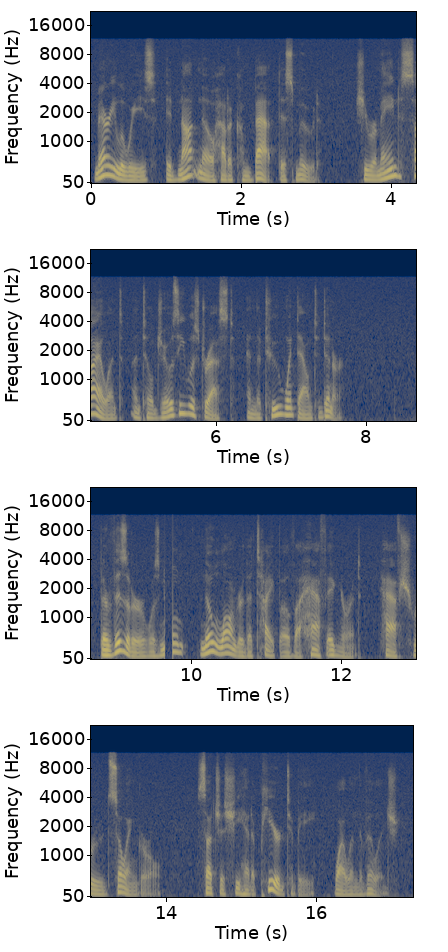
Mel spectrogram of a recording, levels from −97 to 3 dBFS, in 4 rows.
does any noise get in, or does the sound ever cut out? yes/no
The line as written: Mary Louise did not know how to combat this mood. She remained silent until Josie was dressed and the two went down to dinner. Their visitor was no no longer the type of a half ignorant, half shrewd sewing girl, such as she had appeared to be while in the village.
yes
